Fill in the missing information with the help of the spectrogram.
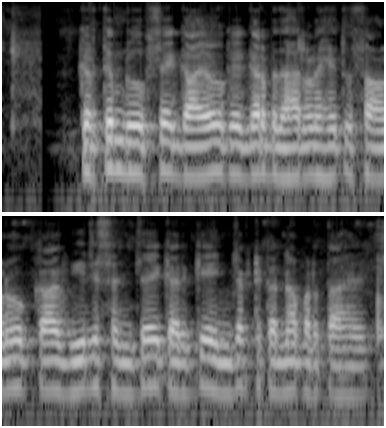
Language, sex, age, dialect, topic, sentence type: Hindi, male, 46-50, Awadhi Bundeli, agriculture, statement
